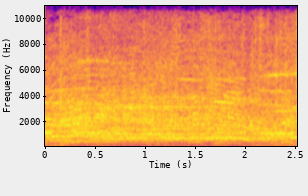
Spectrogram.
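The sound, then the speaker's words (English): An audience at a stadium event boos someone on stage, a dense, unbroken crowd roar that holds at a steady level throughout. “So some notable boos there in the audience.”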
